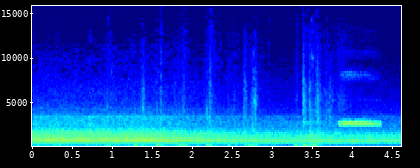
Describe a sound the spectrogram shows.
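Players collide with heavy thuds.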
